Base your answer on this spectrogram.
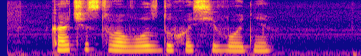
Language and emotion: Russian, neutral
